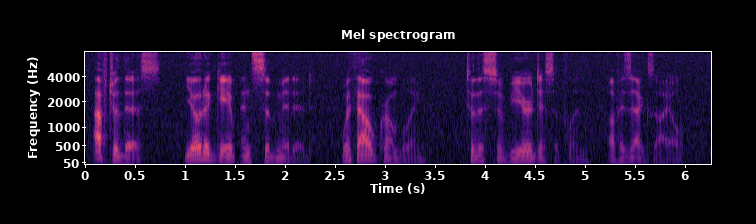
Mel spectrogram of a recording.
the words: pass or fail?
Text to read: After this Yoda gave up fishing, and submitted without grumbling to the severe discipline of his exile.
fail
